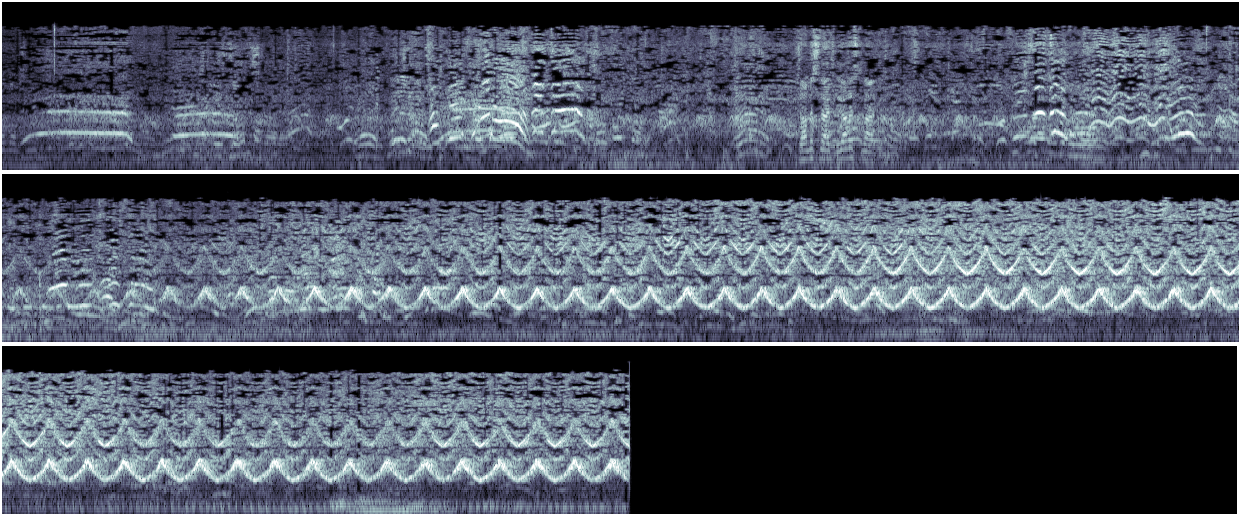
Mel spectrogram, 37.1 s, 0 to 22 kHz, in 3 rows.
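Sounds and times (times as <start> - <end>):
police siren warbling: 4.6 - 31.0.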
